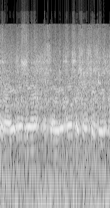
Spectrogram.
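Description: A voice talking on an AM radio news broadcast, loud and harsh, with a narrow, distorted sound.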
